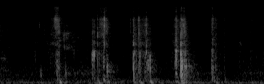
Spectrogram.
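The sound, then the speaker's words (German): Tarot cards are shuffled by hand, with several cards flying out at once. A few quiet, crisp papery bursts of riffling and slapping come in an uneven rhythm. “Und dann fliegen gleich mehrere Karten auf einmal.”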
